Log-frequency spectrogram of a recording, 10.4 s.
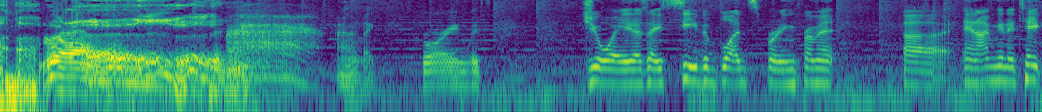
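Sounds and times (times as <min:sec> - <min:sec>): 
voice imitating a wounded creature snarling after being struck by a javelin: 0:00.0 - 0:03.3
speech: 0:00.4 - 0:02.6, 0:04.2 - 0:05.0, 0:05.8 - 0:08.4, 0:09.0 - 0:10.4.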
